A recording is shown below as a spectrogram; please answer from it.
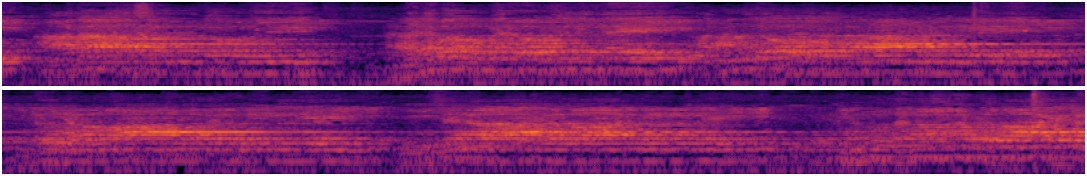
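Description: A group of men and boys singing a Poorakkali song together in unison, in phrases a few seconds long with short breaks between them.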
